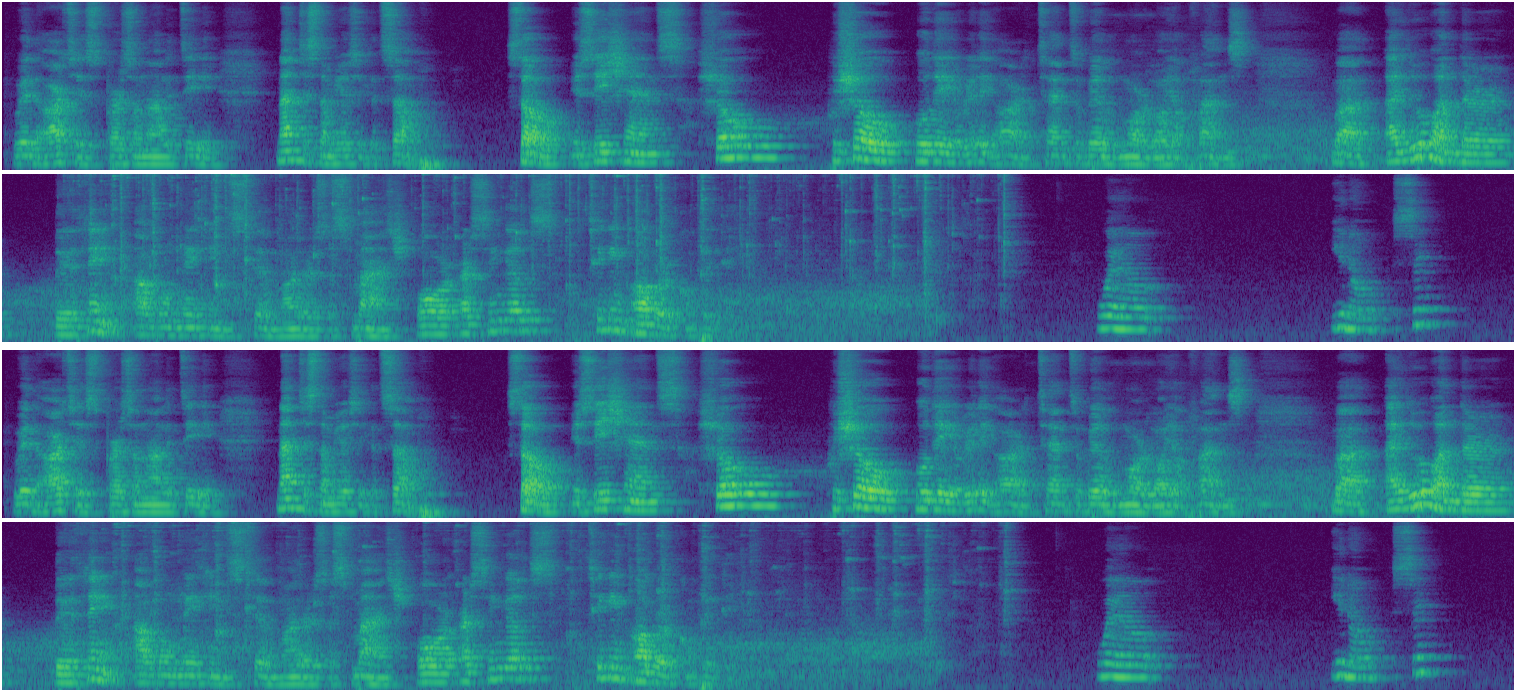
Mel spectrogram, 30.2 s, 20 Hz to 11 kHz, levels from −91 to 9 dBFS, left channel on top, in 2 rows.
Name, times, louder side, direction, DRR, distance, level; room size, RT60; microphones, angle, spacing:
voice 1, 0.1-4.3 5.0-7.7 8.2-15.1 15.6-20.6 21.0-22.4, right 1 dB, 5° right, -9 dB, 0.5 m, -22 dB
sound 1, 7.3-24.4, right 1 dB, 75° right, 1.0 m, -40 dB
sound 2, 15.7-25.1, left 5 dB, 70° left, 0.4 m, -35 dB
voice 2, 26.1-26.6 28.4-29.3, equal, 50° right, -5 dB, 0.9 m, -25 dB
2.3 x 2.0 x 2.7 m, 0.71 s
head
